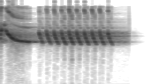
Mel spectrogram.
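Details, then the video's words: Carduelis carduelis, the European goldfinch, gives a high falling whistle followed by a rhythmic run of about a dozen quick, evenly spaced chirps, then silence. "Goldfinch (Carduelis Carduelis) Songs"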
